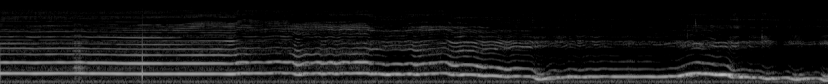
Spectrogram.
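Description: A man's voice holding one long high vocal note, steady for about two and a half seconds, then wavering and sliding down in pitch with dips and rises.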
